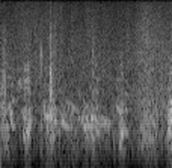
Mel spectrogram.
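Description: Several birds honking and squawking in quick overlapping calls, fairly close, a short noisy burst of goose-like cries.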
